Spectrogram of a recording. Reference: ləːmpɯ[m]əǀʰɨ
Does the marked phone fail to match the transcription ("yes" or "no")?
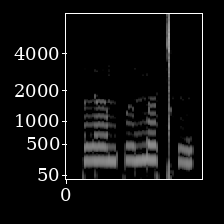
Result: no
